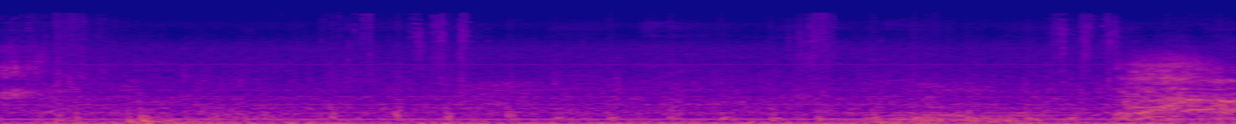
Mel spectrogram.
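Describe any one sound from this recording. Footsteps thud on wooden stairs and boards.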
